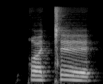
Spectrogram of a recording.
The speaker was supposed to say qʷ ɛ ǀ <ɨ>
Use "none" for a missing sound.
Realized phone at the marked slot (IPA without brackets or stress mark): ɛ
